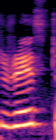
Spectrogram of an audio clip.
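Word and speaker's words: wrist: Number 15 पर है WR, WR में र, यानी कि W साइलेंट है, R को पढ़ा र। तो देखिए राइट, रिस्ट, रैक, और ये है लास्ट में रिंकल।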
